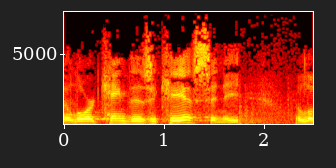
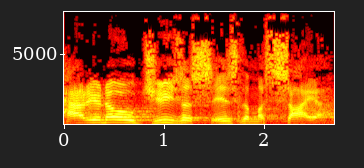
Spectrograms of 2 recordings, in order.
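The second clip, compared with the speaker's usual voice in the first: play-acted menacing, threatening, intimidating voice. A man suddenly challenges the speaker from behind, retelling a loud, threatening voice. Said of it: "Really loud and threatening".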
